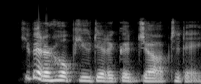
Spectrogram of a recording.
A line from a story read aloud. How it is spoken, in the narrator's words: sneered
